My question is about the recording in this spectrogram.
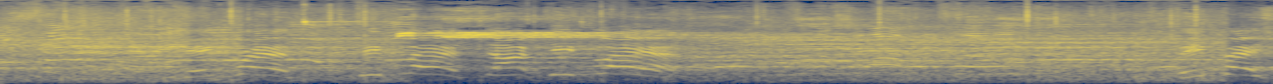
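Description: Basketball game play in a gym: sneakers squeaking on the court in short bursts, mostly between one and three and a half seconds in and again at the end, with a basketball bouncing and spectators' voices echoing around the hall.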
